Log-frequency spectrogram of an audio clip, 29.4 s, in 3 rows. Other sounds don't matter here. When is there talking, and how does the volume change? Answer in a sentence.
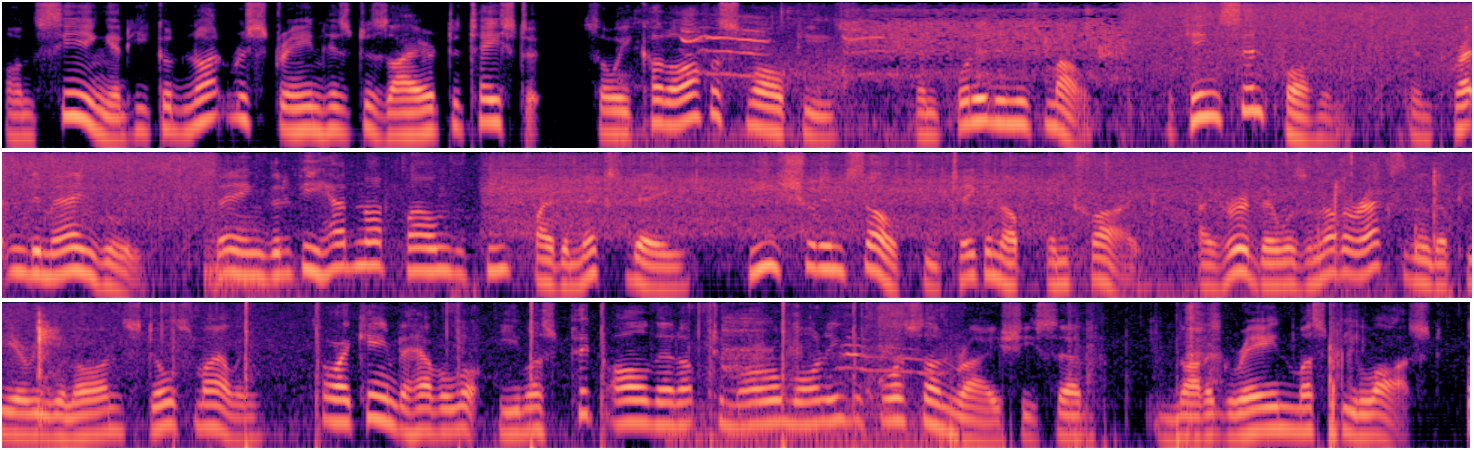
The talking can be heard from 0.0 to 29.3 s, at a steady volume.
